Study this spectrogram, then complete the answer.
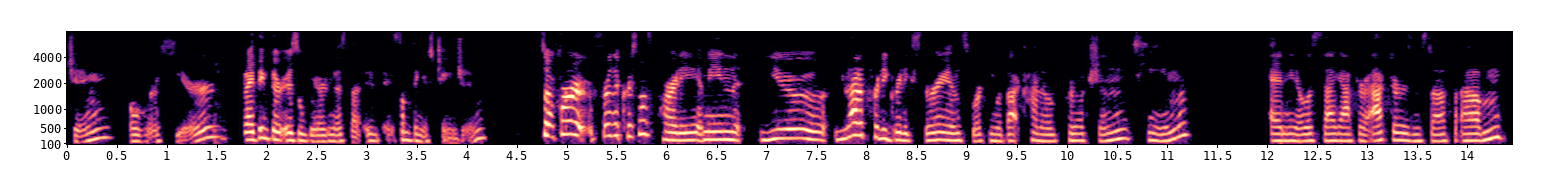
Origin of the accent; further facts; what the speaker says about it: United States; growing up in America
